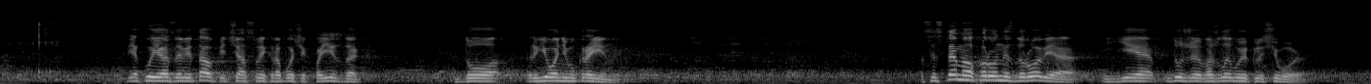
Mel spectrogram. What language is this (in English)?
Ukrainian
